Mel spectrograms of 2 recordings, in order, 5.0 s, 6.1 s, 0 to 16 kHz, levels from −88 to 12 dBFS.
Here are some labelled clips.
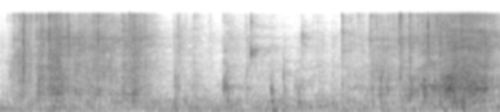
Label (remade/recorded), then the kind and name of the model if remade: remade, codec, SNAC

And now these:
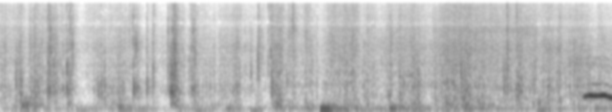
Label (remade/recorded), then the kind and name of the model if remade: recorded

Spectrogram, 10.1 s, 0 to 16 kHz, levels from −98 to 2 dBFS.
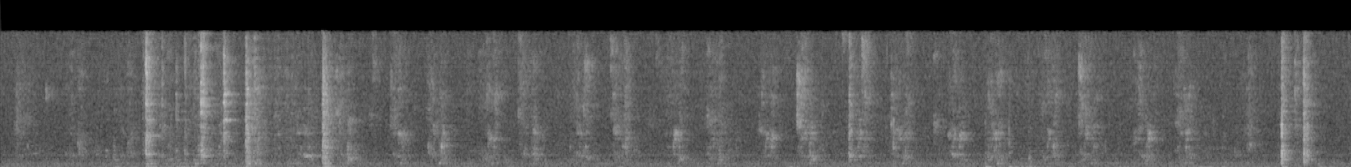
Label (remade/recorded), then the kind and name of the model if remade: remade, vocoder, Vocos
